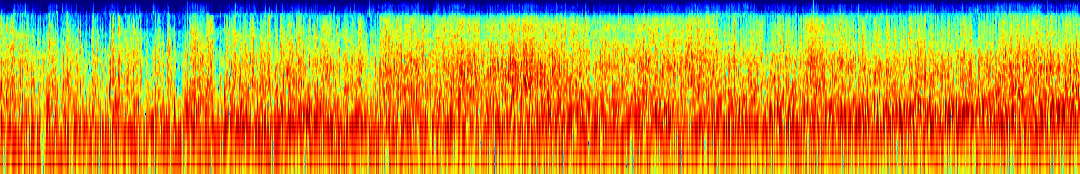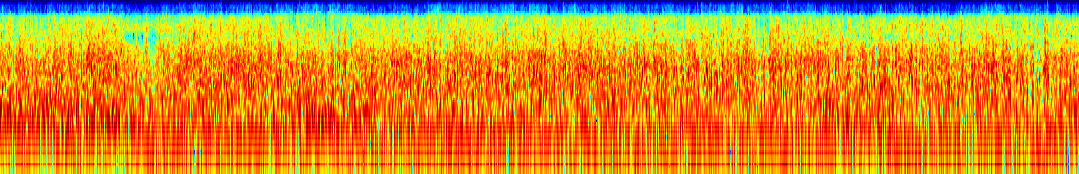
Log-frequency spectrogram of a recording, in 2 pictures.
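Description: A scooter engine hums steadily.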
